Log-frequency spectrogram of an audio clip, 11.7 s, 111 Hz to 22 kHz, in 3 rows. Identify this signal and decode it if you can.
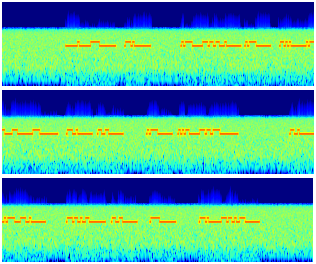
TTY/TDD text telephone tones (45.45 baud Baudot), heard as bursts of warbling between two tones, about 400 Hz shift, 1600 Hz centre, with phone line noise. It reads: THE CEREMONIES OPEN WITH A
